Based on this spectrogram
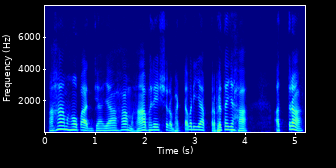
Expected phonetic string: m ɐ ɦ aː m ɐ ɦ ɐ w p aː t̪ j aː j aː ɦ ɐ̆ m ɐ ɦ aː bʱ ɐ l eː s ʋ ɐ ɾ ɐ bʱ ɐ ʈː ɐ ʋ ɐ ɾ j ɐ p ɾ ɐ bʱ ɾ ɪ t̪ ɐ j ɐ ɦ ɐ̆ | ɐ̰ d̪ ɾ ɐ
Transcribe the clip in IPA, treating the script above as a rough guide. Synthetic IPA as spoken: m ɐ ɦ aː m ɐ ɦ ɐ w p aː d̪ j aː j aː ɦ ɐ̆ m ɐ ɦ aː bʱ ɐ l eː ʃ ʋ ɐ ɾ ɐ bʱ ɐ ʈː ɐ ʋ ɐ ɾ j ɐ p ɾ ɐ bʱ ɾ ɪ t̪ ɐ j ɐ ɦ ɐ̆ | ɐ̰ t̪ ɾ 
